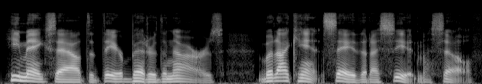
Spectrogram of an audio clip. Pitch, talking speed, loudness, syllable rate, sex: 125 Hz, 225 wpm, -18 LUFS, 5.0 syllables/s, female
